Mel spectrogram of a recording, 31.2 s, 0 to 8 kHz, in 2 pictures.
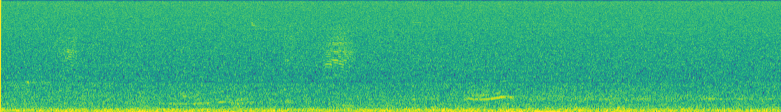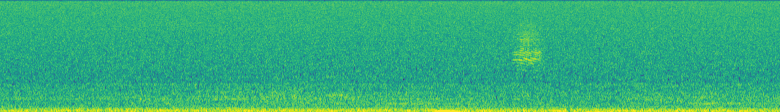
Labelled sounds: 25.9	26.1	humpback whale, 1.7 to 1.9 kHz
27.0	27.5	humpback whale, 1.3 to 2.0 kHz

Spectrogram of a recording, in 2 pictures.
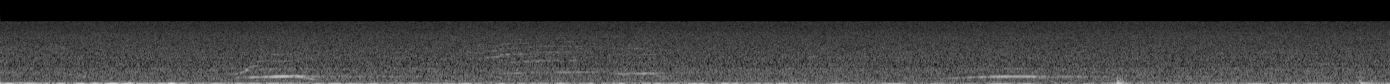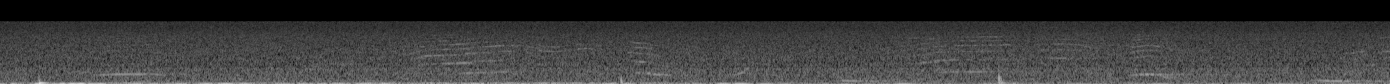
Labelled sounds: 0.4	0.7	humpback whale, 1.5 to 1.6 kHz
4.9	5.5	humpback whale, 1.0 to 1.6 kHz
18.1	19.0	humpback whale, 0.93 to 2.7 kHz
23.1	23.9	humpback whale, 0.96 to 3.7 kHz
24.6	24.9	humpback whale, 2.0 to 2.6 kHz
25.2	25.5	humpback whale, 1.6 to 2.4 kHz

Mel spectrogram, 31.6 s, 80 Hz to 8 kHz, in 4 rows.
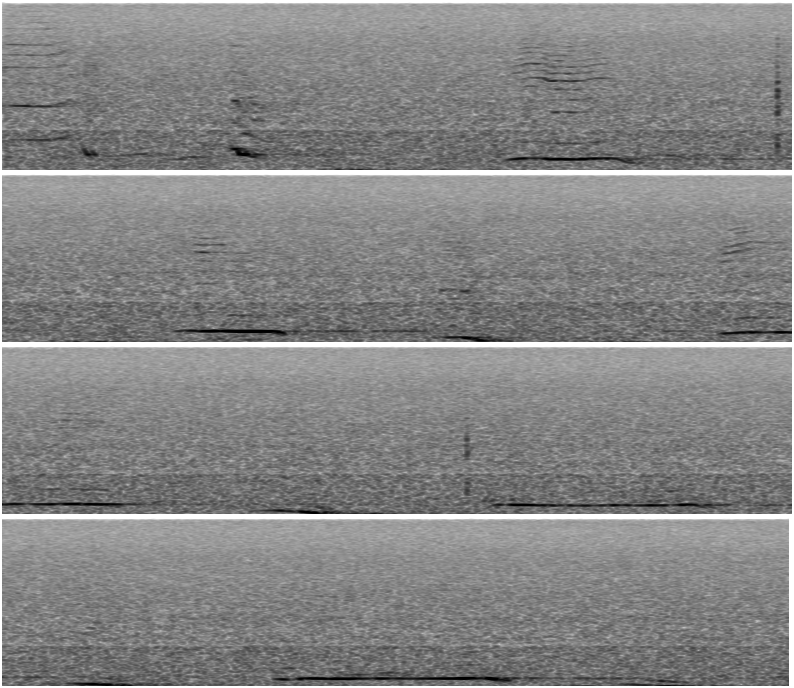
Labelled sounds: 0.0	0.5	humpback whale, 1.2 to 3.7 kHz
5.1	5.8	humpback whale, 1.9 to 3.2 kHz
15.1	15.5	humpback whale, 1.9 to 2.1 kHz

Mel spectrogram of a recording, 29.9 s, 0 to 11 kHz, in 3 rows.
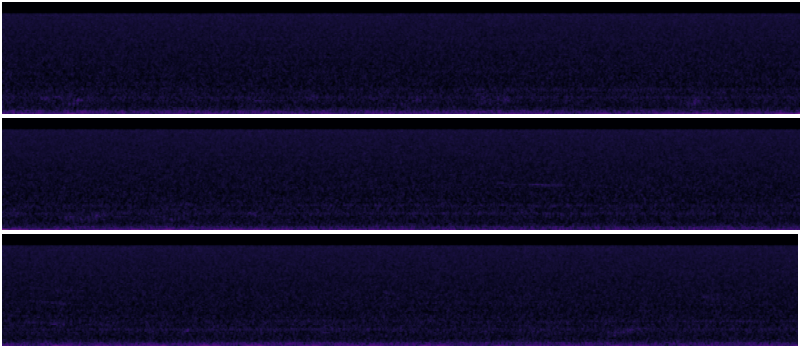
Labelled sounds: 16.6	17.0	humpback whale, 1.3 to 1.5 kHz

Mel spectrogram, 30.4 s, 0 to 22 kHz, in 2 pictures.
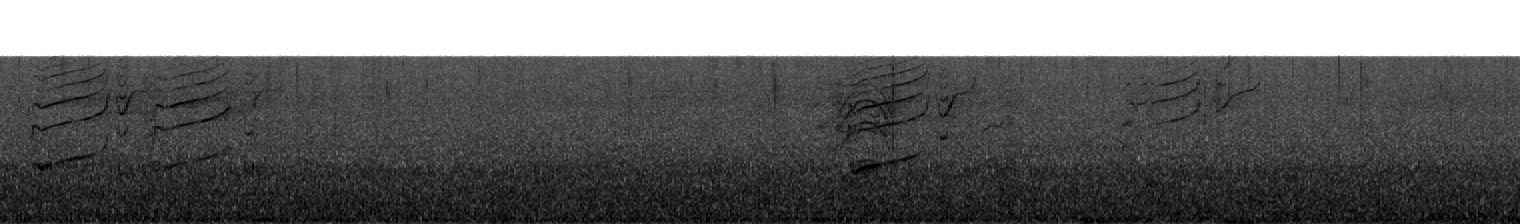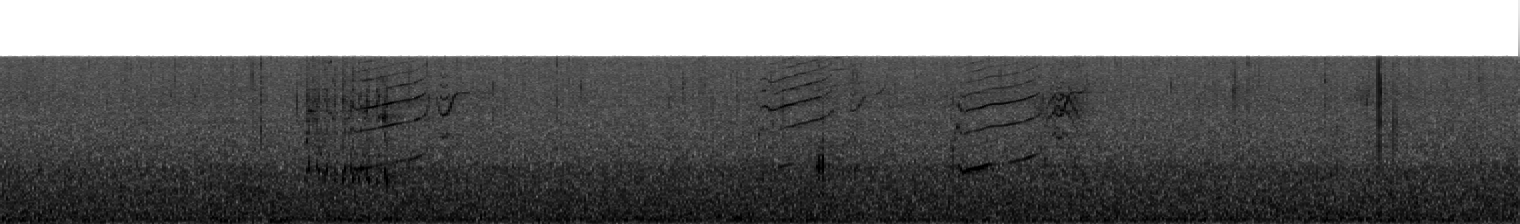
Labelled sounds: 0.3	2.4	killer whale, northern resident, A clan, AB subclan, 1.1 to 6.8 kHz
8.4	9.7	killer whale, northern resident, A clan, AB subclan, 0.88 to 6.8 kHz
11.5	12.6	killer whale, northern resident, A clan, AB subclan, 2.2 to 5.8 kHz
18.7	19.9	killer whale, northern resident, A clan, AB subclan, 0.78 to 6.3 kHz
22.8	23.6	killer whale, northern resident, A clan, AB subclan, 2.0 to 6.1 kHz
24.8	26.1	killer whale, northern resident, A clan, AB subclan, 0.88 to 5.8 kHz

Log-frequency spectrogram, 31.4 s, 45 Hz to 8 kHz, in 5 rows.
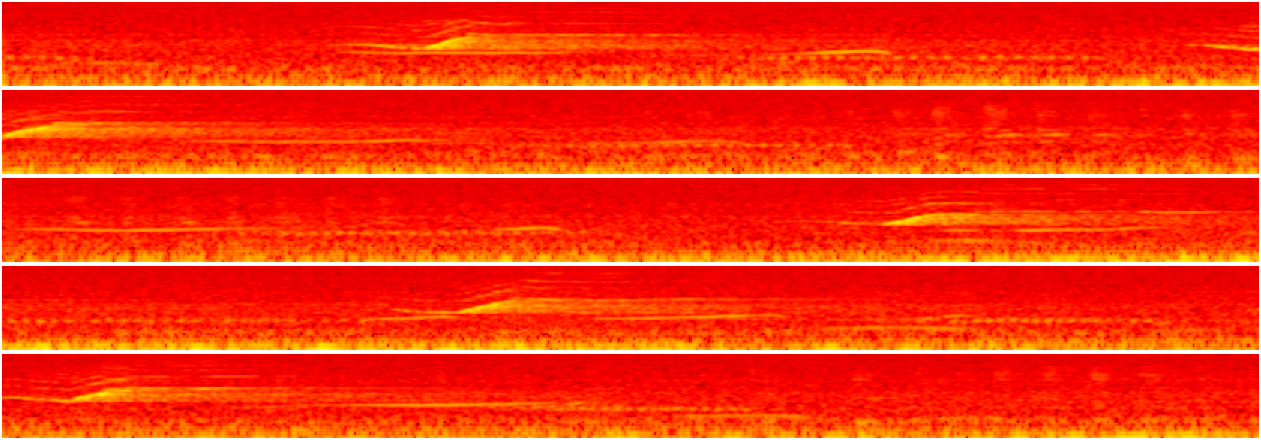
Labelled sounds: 1.6	3.2	humpback whale, 0.80 to 4.4 kHz
6.1	7.2	humpback whale, 0.80 to 5.3 kHz
17.0	17.9	humpback whale, 0.80 to 5.0 kHz
18.2	18.6	humpback whale, 0.90 to 1.1 kHz
21.3	22.0	humpback whale, 0.80 to 5.1 kHz
25.6	26.4	humpback whale, 0.80 to 2.9 kHz

